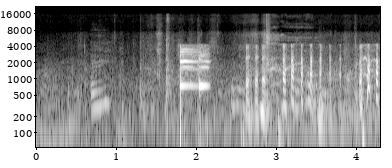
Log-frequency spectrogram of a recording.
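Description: Edited-in cartoon sound effects: a short sound with a held tone about two seconds in, then a burst of fast, high cartoon laughter like a Minion's from about two and a half seconds on.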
